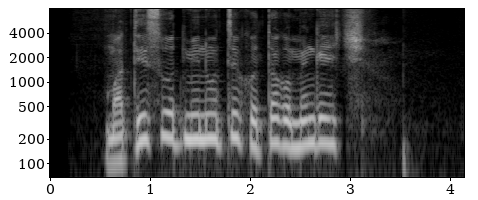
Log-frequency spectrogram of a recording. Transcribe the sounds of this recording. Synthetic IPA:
ma˨ti˦su˦t̪mi˦nu˦ti˦ko˨t̪a˦ko˨me˦ŋɡe˦t͡ʃ

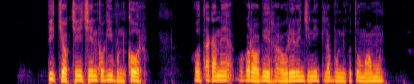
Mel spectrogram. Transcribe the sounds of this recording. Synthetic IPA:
pi˦kjɔ˨k̚t͡ʃe˦ɪ˨t͡ʃe˦nko˦ɡi˦bu˨nko˦˨ɾ | o˦ta˦ka˦nɛ˦kɔ˦kɔ˦ɾɔ˨ɡɪ˦˨ɾa˨u˨ɾe˦ɾe˦nt͡ʃi˦ni˦kɪ˨la˦bu˨ni˨ko˨tʊ˦ma˨˦mʊ˦ɲ

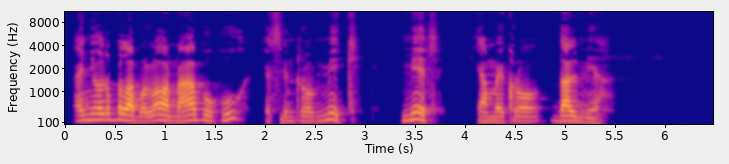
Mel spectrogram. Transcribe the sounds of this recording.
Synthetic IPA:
a˦ɲo˦ɾbla˨bʊ˨lɔ˦˨na˨˦bu˨ku˦ | e˨si˨ndɾo˨mi˦k | me˦˨t | ja˨ma˨kɾɔ˨d̪a˦lmi˨a˨

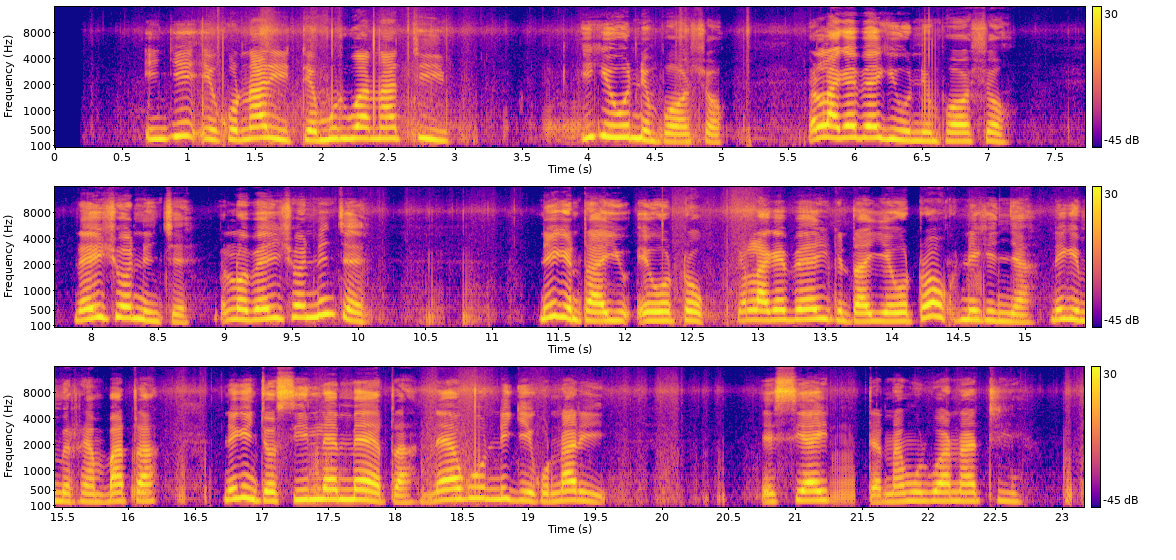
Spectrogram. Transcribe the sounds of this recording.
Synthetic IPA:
ɪ˦ɲd͡ʒi˦ʔɪ˨kʊ˨na˦ɾi˨te˨mu˦rwa˦na˦ti˦ | ɪ˦ki˦wu˦nɪ˨mpɔ˨ʃɔ˨ | jɔ˦la˨kɛ˦bɛ˦k̬i˨u˨nɪ˨mpɔ˨ʃɔ˨ | nɛ˦i˦ʃo˦nɪ˨ɲt͡ʃɛ˨jɔ˨lɔ˨bɛ˦i˦ʃo˦nɪ˦ɲt͡ʃɛ˨ | nɪ˦kɪ˨nta˨ju˨ʔe˨o˨to˦˨k̚jɔ˦la˨kɛ˦bɛ˦ki˨nta˨je˨o˨to˦knɪ˦kɪ˨ɲa˨nɪ˦kɪ˨mɪ˨ra˨mba˦ta˦nɪ˦kɪ˨ɲt͡ʃo˨si˦lɛ˦mɛ˦˨ta˨nɛ˦k̬u˦nɪ˦d͡ʒɪ˨kʊ˨na˦ɾi˨ | e˨si˦a˦i˦tɛ˨na˨˦mu˦rwa˦na˦ti˦

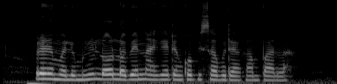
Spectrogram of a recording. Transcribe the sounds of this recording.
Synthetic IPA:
ʊ˦lɛ˦lɪ˨ma˨lɪ˨mʊ˨ni˦lɔ˨ʊ˦lɔ˨bɛ˦na˨kʼɛ˦tʼɛ˦ŋ̩˦kʼo˦bi˦sa˦bʊ˦di˨a˨kʼa˨m̩˦pʼaː˨la˦˨

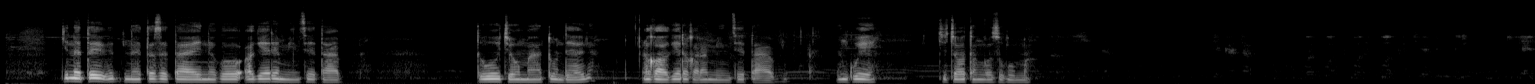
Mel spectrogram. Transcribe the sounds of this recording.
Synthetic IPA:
ki˦ne˨tne˨to˦s̬e˨ta˦ini˨ko˦ʔa˦kɛ˦ɾe˦mi˨nse˦ta˨p̚ | to˦wo˦t͡ʃo˨ma˨tu˦ndɛ˨˦ke˦ | a˦kɔ˨ke˦ɾa˨ka˨ɾa˦mi˨nse˦ta˨pi˦ŋɡwe˦ | t͡ʃi˦t͡ʃɔ˦ta˦ŋɡo˦su˨ku˨ma˦

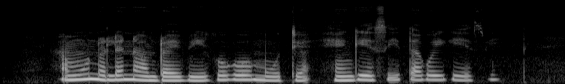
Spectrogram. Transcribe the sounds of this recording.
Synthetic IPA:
a̰˨mu˦nɔ˨lɛ˦na˨mdʼa˨i˨βi˨kɔ˦ko˦mu˨ta˨ɛ˨ŋɡe˨sit̪a˦k̬wi˦keː˨si˦

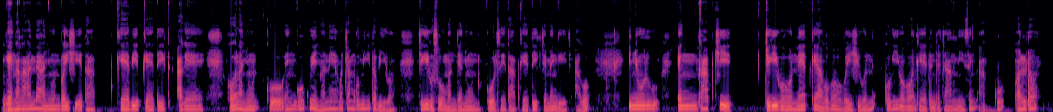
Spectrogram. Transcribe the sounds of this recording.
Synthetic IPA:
ŋɡɛ˨ŋala˦ndɛ˦a˨ɲʊ˦nba˦i˦ʃḛtap̚ | kʰɛ˧bi˦t̚kɛtɪ˦ka̰˨kɛ | kɔ˦la˦ɲʊnko̰ɛ̰˦ŋɡo˦kwe˦˨ɲ˨a˨˦nɛ˦kɔ˦t͡ʃa˦mko˦mi˦ta˦˨bi˨kɔt͡ʃe˦ki˦ko˨so˨ma˨nt͡ʃa˦ɲʊ˧nkolse˦tapkɛ˧tɪ˦k̚t͡ʃe˧me˦ŋɡeː˨t͡ʃa˨ko˦ | i˦ɲoɾu˦ɛŋka˦pt͡ʃi˦t̚ | t͡ʃe˦ki˦ko˧nɛtkɛ˦a˨ko˦bɔ˦ba˨iʃo˧ne˦ko˦ki˦kɔ˨kɔ˦lkɛ˨tɪ˨nt͡ʃat͡ʃaŋmḭsɪ˦ŋa̰˨kːo˦ɔ̰˦ldɔ˦j

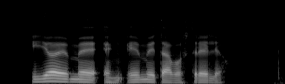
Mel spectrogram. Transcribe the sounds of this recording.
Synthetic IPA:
i˦jɔ˦e˦mɛ˦ʔe˨ŋe˦me˦t̪a˨βo˨st̪ɾe˦ljɔ˨

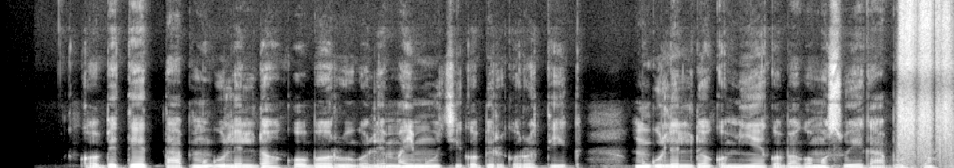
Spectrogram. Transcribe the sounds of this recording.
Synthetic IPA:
kʰo̰˨be˨te˦tːa˨pmu˦ɡu˦le˨ldɔ˦ko˦bɔ˦ɾu˦ɡo˨lḛ˨ma˨i˦mu˦t͡ʃi˦ko˨bi˦ɾkɔ̰˨ɾo˨ti˦k | mu˦ɡu˦le˨ldɔ˦ko˨mi˦e˦kɔ̰˨ba˨ɡɔ˦mɔ˦swe˦ka̰˨po˦tɔ˦

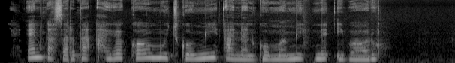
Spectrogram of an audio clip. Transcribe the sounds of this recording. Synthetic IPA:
ɛ˦nka˨sa˨ɾt̪a˦ʔa˨ɡɛ˦kʰɔ˦mu˦t͡ʃko˨mi˦a˨na˨nko˨ma˨mi˦nɛ˦i˨bɔ˨ɾu˦

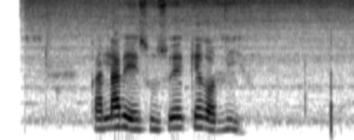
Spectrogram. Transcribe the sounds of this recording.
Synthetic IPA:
ka˨la˦be˨su˨swe˦kɛ˦ɣɔ˨ni˦˨

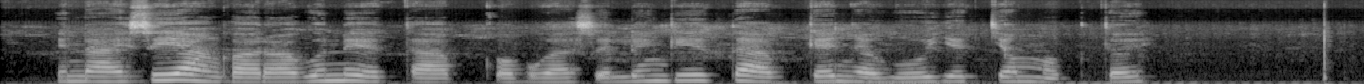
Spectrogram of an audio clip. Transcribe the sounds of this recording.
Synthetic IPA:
i˨na˨jsi˦ja˦˨ŋɡa˨ɾa˨ɡu˦ne˨ta˨p̚kɔ˨bɡa˨se˨li˦ŋɡi˦ta˦˨p̚kɛ˦ɲa˨ɡo˨˦je˦k̚ka˦mɔ˨k̚tɔ˦j

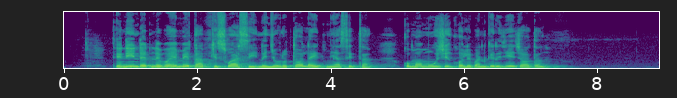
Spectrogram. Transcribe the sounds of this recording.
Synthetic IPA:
tje˨ni˦nde˦tne˨βɔ˦e˦me˦ta˨p̚kɪ˨˦swa˦si˨ne˨ɲo˨ɾo˨tɔ˦la˨ɪ˦tmɪ˦a˦sɪ˦ta˨ | ko˦ma˦mu˦d͡ʒi˦kʰɔ˨le˨ba˨nk̬e˦ɾe˦d͡ʒe˦t͡ʃɔ˦tɔ˦n

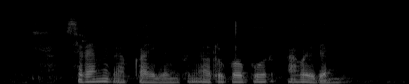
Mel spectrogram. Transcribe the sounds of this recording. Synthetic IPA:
sɪ˨ɾɛ˦mɪ˦ka̰˨p̚ka˨i˨ɡe˨ɲ˨kɔ˦ɲɔ̰˦˨lṵ˦ɡɔ˦bu˦ɾa̰˨˦kɔ˦i˨ɡe˨ɲ˨

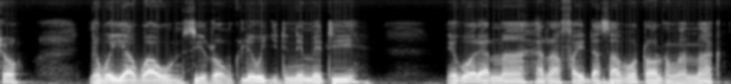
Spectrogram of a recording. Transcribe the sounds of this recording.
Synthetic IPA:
ɔ˦ | ne˨βo˨ja˨bwa˦u˦nsi˨ɾɔ˨ŋku˦le˦we˦d͡ʒi˨ti˨ne˦me˦ti˦ | ne˨˦ɡo˦ɾja˨na˦ɦɛ˦ɾa˦fa˨i˦da˨sa˦βo˦tɔ˨˦ltʊ˨ŋa˨na˦k

